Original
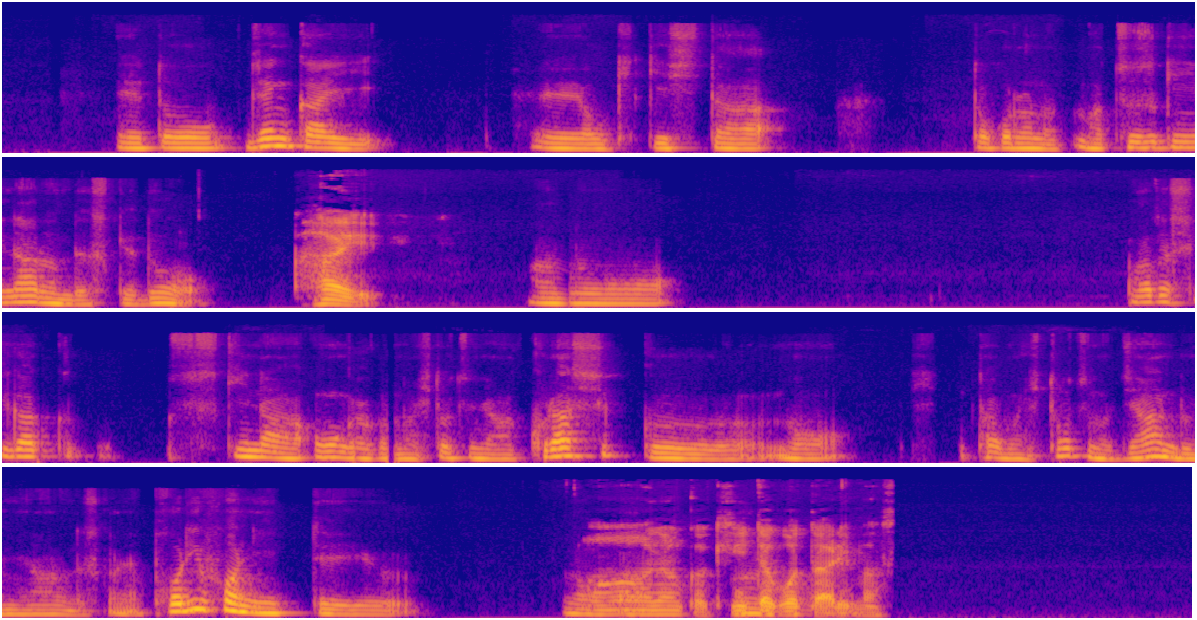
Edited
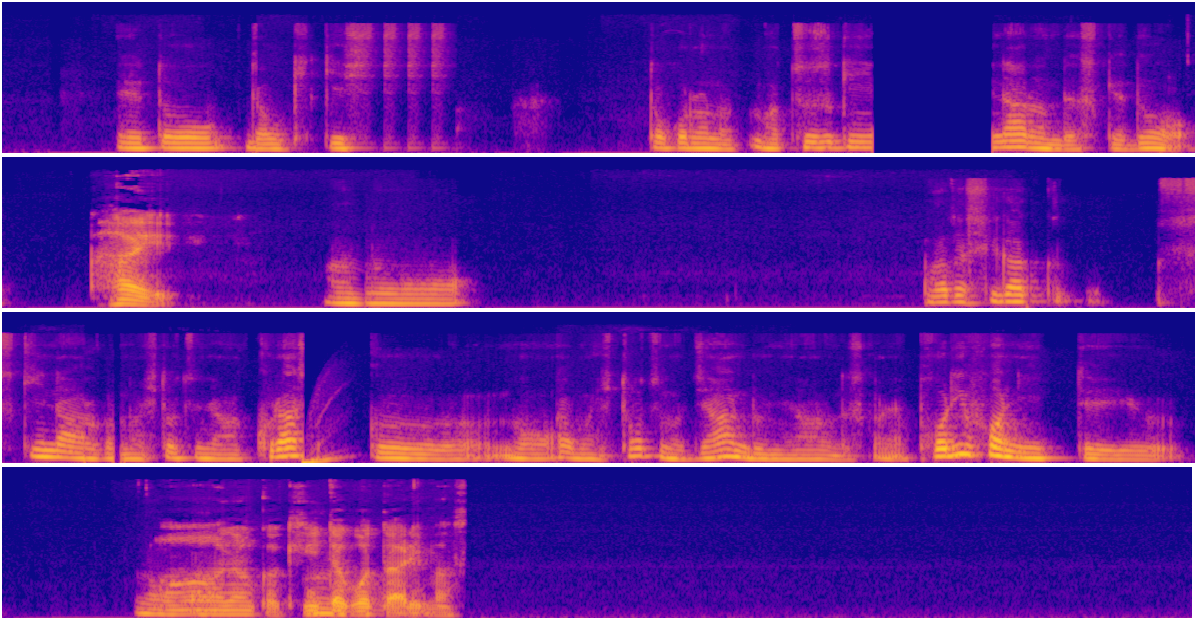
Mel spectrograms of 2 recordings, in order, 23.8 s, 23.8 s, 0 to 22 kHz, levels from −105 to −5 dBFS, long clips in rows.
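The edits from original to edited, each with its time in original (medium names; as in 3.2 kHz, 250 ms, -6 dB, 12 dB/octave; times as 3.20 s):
1.27–2.89 s: delete
3.41 s: stutter in place 0.12 s, 4 plays
5.97 s: insert silence 0.60 s
13.36–13.71 s: delete
14.80 s: tape start 0.27 s
16.07–16.84 s: delete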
